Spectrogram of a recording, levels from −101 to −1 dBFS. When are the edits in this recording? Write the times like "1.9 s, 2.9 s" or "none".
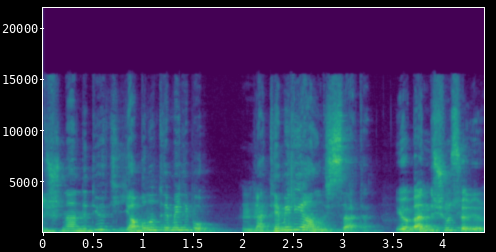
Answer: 3.4 s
